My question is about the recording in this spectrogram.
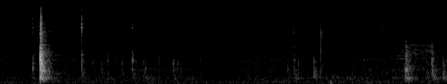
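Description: Clamps and a wooden workpiece being handled and set on a table saw: one sharp knock about half a second in, then scattered lighter clicks and taps, with a few quick ones near the end.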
